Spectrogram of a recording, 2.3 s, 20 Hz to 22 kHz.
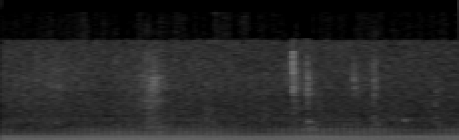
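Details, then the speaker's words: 1936 Philco 116x tube radio (built July 1935), first power-up after restoration with voltage partly raised: a loud, steady, buzzy low mains hum, unchanged in pitch, that tone affects but volume, dial and band don't. "oh I hear something it's not a good sound that's not good at all"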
